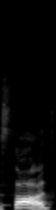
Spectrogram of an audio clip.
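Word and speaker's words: ص: in this lesson is sod the sod is basically the strong version of the scene we learned in the last lesson and it kind of sounds like the s in the word saw this sound is pronounced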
